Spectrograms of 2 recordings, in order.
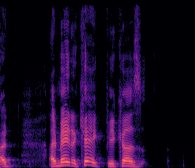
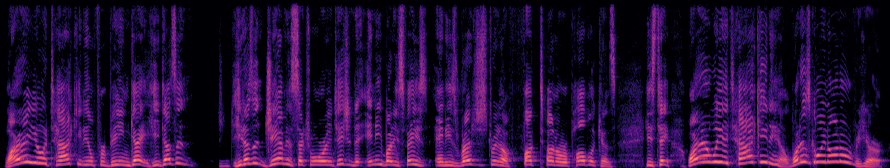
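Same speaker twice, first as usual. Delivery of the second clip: retold outburst at Stu Peters; 7 semitones higher than usual. Venting at Stu Peters for attacking Scott, indignant high rant. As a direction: demand answers, voice pitched way up. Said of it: "and I was like".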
